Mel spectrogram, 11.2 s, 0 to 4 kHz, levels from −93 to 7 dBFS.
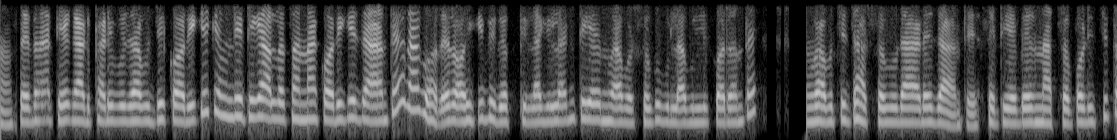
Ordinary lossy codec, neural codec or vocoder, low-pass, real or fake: none; none; 3.6 kHz; real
